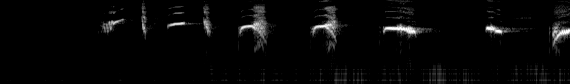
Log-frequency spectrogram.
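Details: Greater green leafbird singing its repertoire to stimulate other leafbirds: a sequence of short chirps and clicks mixed with clearer whistled notes, about nine elements in under three seconds, in clean silence.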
